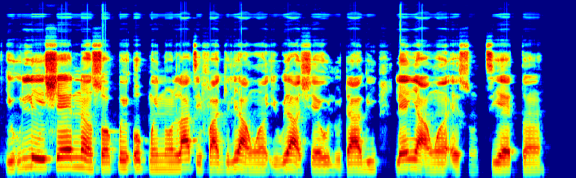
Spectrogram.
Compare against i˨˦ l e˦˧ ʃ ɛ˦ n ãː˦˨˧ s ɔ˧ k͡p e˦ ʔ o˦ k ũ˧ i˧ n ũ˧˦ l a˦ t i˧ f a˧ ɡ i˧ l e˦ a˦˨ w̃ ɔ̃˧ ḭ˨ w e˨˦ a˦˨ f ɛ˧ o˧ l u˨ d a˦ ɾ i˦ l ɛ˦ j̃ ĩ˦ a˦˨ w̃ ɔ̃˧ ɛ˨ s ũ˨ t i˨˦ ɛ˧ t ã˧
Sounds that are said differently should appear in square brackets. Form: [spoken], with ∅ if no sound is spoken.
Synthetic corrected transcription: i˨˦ l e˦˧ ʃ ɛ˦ n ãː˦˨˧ s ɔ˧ k͡p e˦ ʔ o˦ [k͡p] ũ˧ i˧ n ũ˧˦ l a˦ t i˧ f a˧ ɡ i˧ l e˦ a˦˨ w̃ ɔ̃˧ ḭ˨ w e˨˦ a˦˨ [ʃ] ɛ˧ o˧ l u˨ d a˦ ɾ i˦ l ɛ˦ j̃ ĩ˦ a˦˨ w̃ ɔ̃˧ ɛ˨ s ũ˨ t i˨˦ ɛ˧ t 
